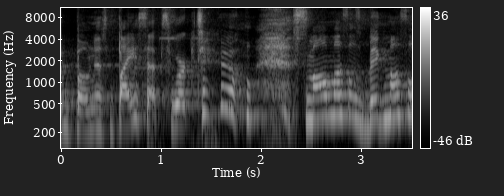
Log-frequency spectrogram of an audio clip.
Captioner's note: timer beeps; laughs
